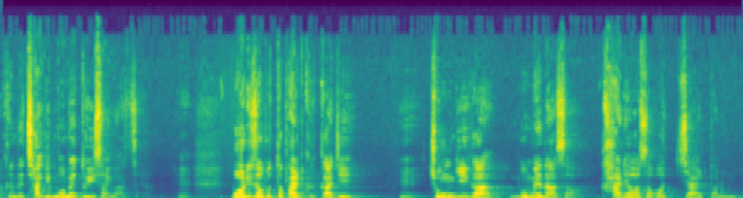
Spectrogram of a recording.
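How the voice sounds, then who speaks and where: A man preaching a sermon as pastor of a church, animated and dramatic, voicing the complaints he quotes. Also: gravelly. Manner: animated, acts out quoted laments with rising pitch and volume.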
